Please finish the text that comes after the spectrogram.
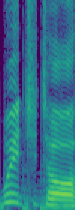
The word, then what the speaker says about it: Wichita: Little Rock because she's little, and Wichita sounds like the word witch, and she's kind of a mean girl, so it fits?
